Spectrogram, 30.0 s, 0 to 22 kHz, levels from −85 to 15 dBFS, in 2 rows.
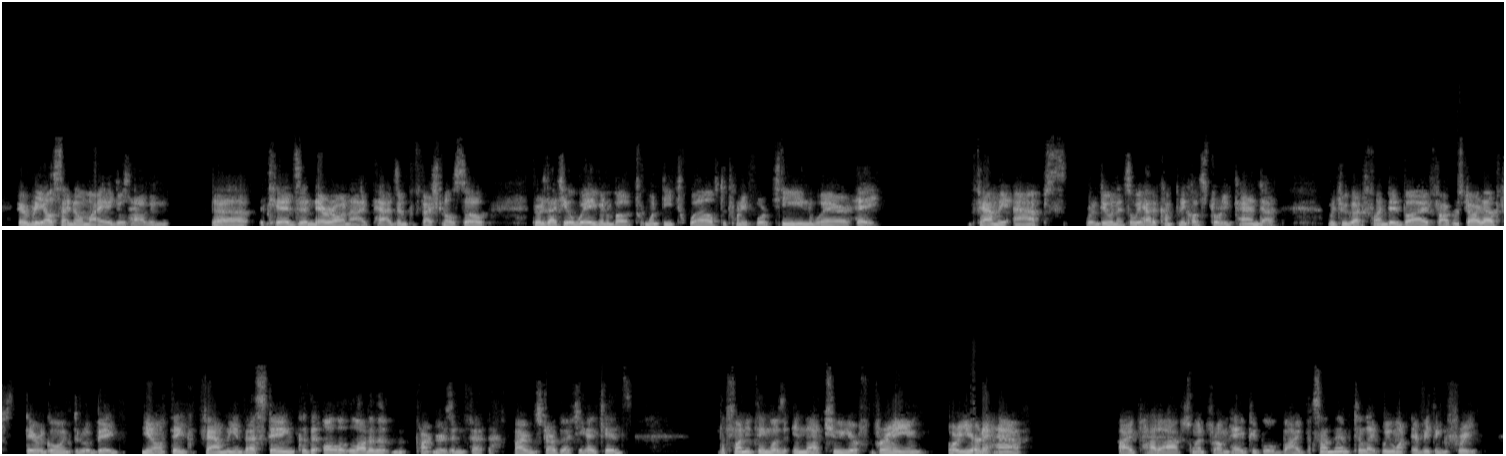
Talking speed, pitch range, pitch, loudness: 210 wpm, 95-130 Hz, 105 Hz, -25 LUFS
